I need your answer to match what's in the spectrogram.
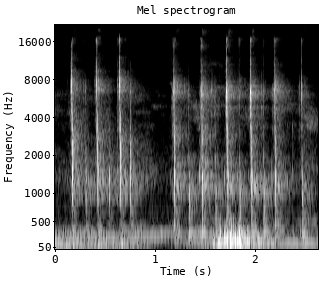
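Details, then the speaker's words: Redragon Kumara mechanical keyboard with blue switches, before EVA/cotton mod: sharp, bright plastic clacks from each keystroke as the hard plastic keycap bottoms out and returns, louder than the switch itself. "Aqui o barulho da tecla descendo o dela voltando porque plástico bate plástico muito rígido"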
